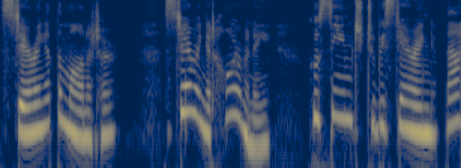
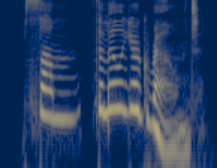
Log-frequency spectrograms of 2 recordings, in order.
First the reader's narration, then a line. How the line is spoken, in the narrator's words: Harmony answered, her voice crisp and lively over the speaker in Bull's office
